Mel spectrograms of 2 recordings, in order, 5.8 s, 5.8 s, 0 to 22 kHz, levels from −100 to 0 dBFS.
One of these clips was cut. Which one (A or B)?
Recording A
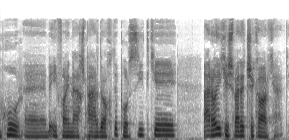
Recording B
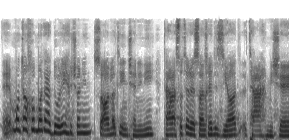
B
